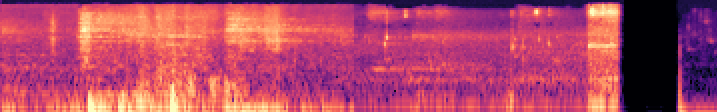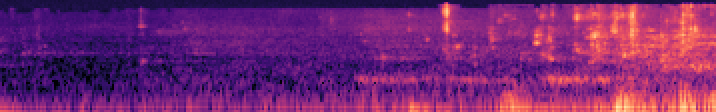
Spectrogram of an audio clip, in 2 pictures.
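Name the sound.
dripping water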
